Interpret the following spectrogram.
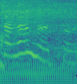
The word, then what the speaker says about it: salamat po: Salamat po. She's always been correcting me. Am I saying it correctly? Salamat po. It's salamat po, no?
